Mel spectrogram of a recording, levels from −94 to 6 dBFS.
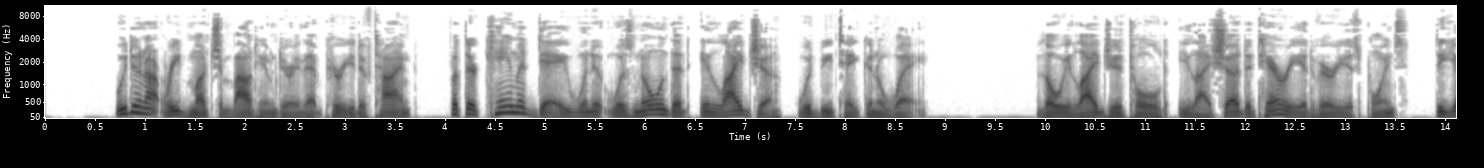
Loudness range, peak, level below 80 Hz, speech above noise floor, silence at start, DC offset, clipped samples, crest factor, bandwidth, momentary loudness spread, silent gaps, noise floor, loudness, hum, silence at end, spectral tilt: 3 LU; -6 dBFS; -34 dBFS; 40 dB; 0.7 s; under 0.1%; under 0.1%; 16 dB; 9.6 kHz; 7 LU; none; -61 dBFS; -22 LUFS; none; 0 s; -7 dB/octave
